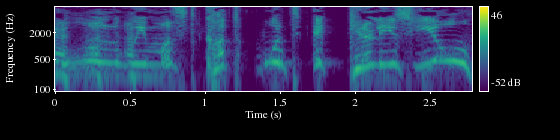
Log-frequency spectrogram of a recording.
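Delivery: fake German accent, very high and slow. Speaker retries a german voice after being told the last one sounded french: put-on german accent. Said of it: "you're way better at that than I am".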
